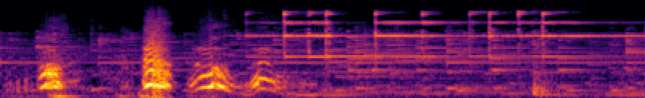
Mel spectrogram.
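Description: A farm herding dog, about eight years old, that drives the cattle barks a few sharp times within the first second or so. High, bright ringing bell tones then carry on steadily afterward.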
